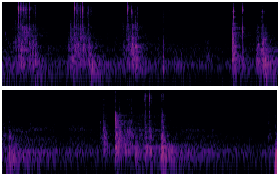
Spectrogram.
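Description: Piano tuning pin being turned with a hand tool to wind new steel string wire into coils on the pin, heard as short bursts of clicking separated by pauses.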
